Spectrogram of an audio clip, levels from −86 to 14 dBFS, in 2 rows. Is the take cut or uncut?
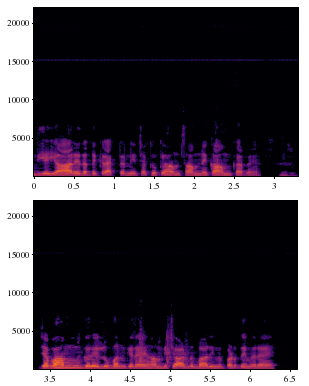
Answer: uncut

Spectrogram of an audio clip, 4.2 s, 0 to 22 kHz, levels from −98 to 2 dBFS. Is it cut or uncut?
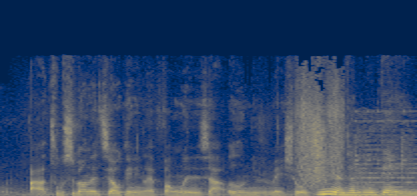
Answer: cut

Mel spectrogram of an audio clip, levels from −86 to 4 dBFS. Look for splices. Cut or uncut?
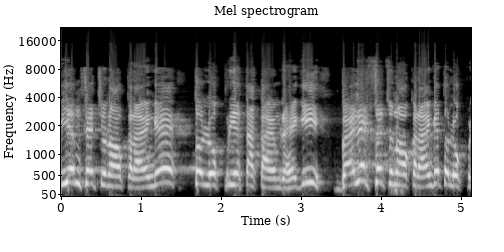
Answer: uncut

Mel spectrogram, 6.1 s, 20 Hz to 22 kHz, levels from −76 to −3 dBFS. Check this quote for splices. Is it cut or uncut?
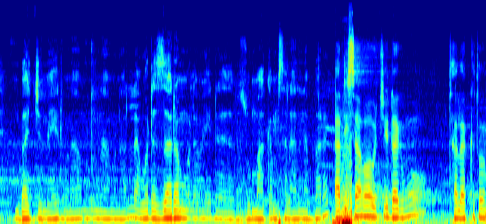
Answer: cut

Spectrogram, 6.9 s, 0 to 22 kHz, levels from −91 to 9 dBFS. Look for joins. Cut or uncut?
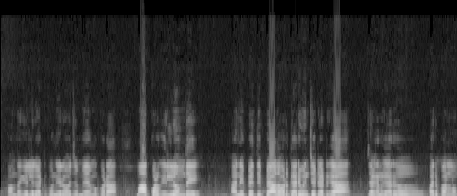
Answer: uncut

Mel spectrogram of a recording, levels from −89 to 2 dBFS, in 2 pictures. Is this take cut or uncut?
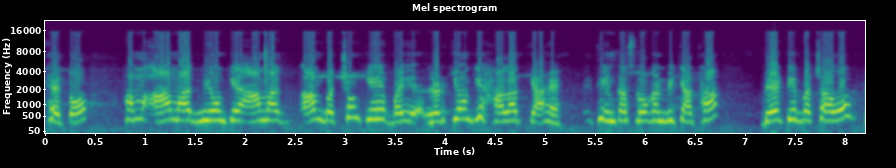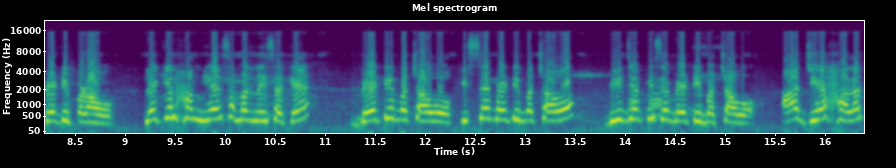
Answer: cut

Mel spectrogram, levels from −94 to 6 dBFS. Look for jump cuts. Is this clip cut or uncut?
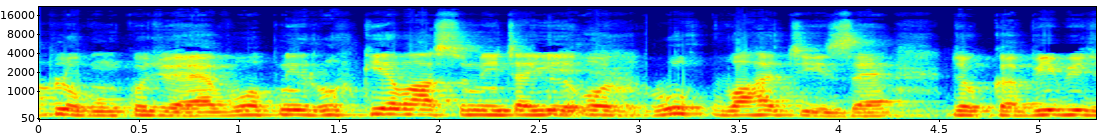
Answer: cut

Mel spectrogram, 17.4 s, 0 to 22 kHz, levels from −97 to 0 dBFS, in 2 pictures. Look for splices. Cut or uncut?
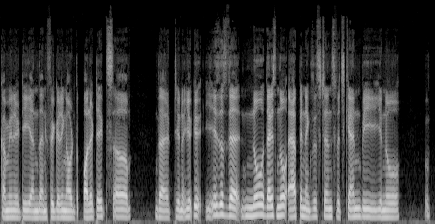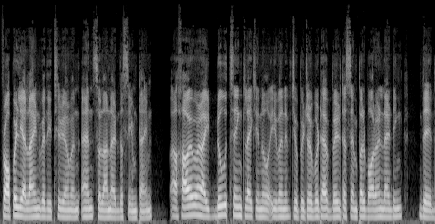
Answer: cut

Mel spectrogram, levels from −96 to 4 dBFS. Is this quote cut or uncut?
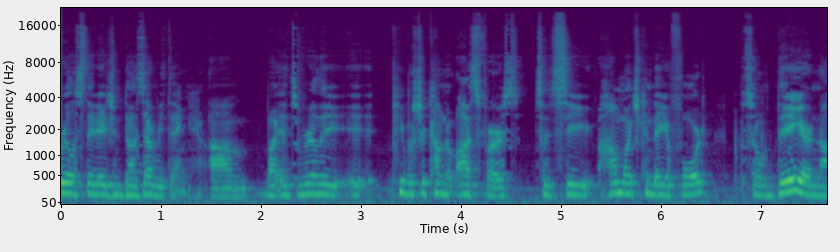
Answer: uncut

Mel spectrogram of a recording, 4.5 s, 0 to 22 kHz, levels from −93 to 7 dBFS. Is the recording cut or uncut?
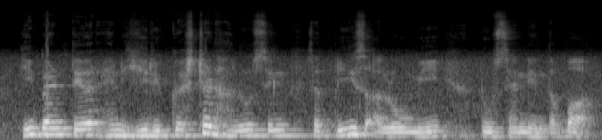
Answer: uncut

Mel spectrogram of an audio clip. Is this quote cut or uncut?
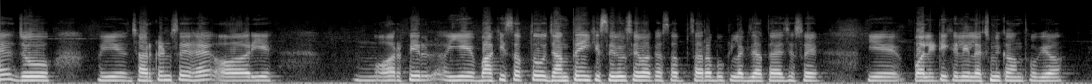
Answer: uncut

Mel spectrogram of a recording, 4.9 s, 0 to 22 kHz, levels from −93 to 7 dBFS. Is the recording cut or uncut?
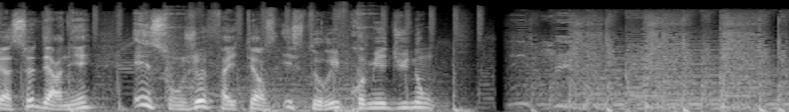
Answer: cut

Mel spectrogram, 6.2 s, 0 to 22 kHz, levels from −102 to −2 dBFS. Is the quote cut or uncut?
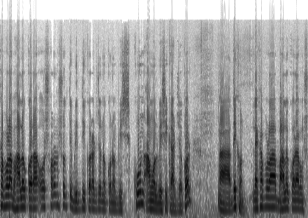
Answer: uncut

